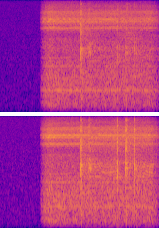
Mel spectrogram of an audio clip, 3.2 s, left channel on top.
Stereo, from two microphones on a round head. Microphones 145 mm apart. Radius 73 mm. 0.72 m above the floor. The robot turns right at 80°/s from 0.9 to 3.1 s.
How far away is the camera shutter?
About 2.0 m.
